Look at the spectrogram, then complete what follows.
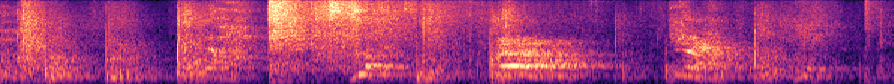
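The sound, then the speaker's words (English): A rapid series of sharp, heavy punch impacts as two people trade punches in a staged fight being set up for the camera, about seven thuds landing at uneven intervals, mixed with loud vocal grunts and exclamations. “Now, you guys are trading punches right now.”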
